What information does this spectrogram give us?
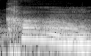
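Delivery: खाम with a breathy aspirated kh; English-style खाम, aspirating the k softly; soft British-style खाम. Shown as a demonstration. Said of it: "उन्हीं की तरह बोलेंगे".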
